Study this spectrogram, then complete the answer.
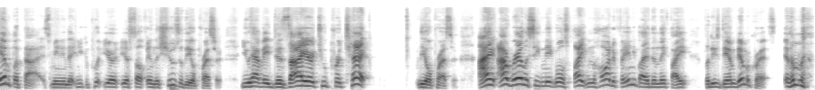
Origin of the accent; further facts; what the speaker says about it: Chicago, Illinois, United States; I'm from Chicago.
